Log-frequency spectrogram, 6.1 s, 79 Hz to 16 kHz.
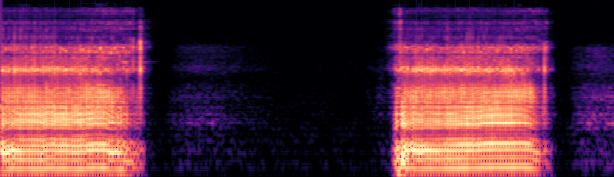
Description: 5 Minute Audio clip of Strong Snoring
